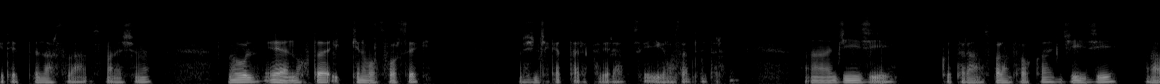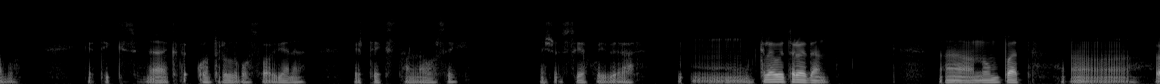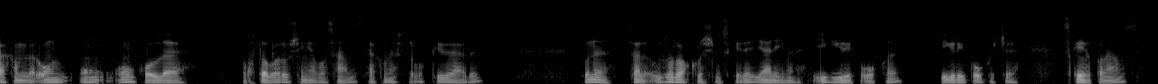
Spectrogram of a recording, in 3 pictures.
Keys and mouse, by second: 1.3-4.5 drag, 5.6 middle click, 8.6 g, 10.6 g, 15.4 middle click, 16.4 shift+middle click, 16.8 middle click, 26.0 KP_Decimal, 28.4 middle click, 29.3 middle click, 30.1 middle click.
